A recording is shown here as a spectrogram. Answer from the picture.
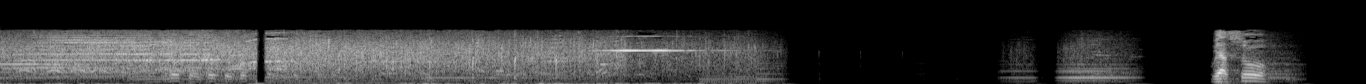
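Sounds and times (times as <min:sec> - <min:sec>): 
audience round of applause: 0:00.0 - 0:07.9.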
